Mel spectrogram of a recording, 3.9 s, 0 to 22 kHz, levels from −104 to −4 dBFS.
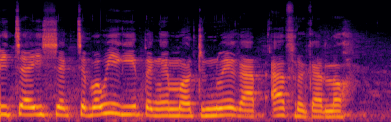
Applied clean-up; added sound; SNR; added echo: none; none; none; none.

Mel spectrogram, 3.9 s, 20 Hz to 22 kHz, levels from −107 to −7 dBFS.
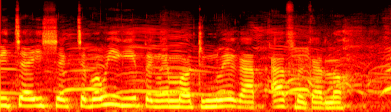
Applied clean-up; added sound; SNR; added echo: none; Cheering; 12 dB; none.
